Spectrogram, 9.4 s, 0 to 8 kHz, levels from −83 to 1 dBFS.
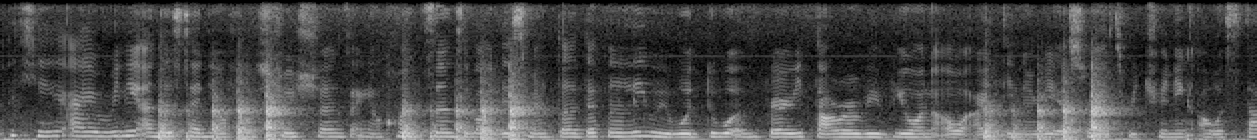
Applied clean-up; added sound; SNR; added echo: none; Knock; -2 dB; none.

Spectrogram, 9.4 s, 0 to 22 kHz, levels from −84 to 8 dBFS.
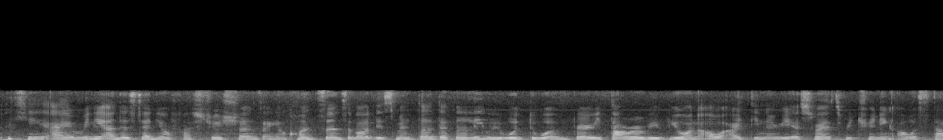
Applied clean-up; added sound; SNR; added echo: none; none; none; none.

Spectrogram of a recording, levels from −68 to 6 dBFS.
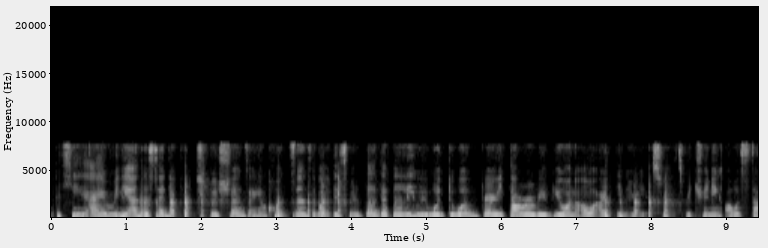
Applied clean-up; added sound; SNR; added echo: neural mask model RNNoise.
